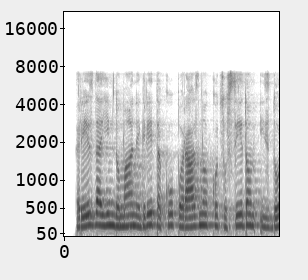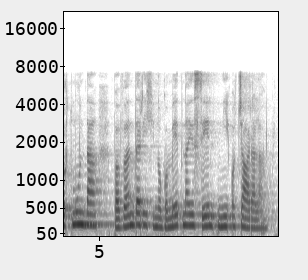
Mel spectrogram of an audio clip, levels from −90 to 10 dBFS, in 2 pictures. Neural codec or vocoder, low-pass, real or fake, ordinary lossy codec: none; 7.2 kHz; real; none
